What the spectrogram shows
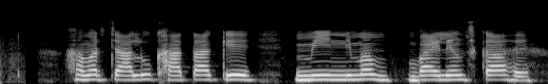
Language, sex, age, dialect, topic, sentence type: Magahi, female, 18-24, Central/Standard, banking, statement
